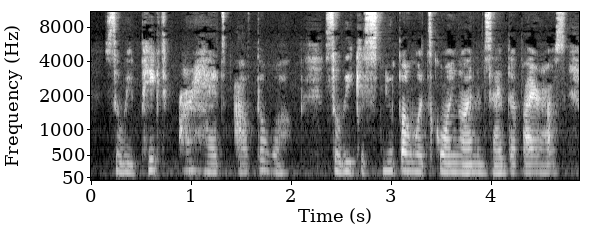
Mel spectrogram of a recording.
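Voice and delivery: soft, whispered telling; whispered narration. A narrator's reading. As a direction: hush the story as they sneak.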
